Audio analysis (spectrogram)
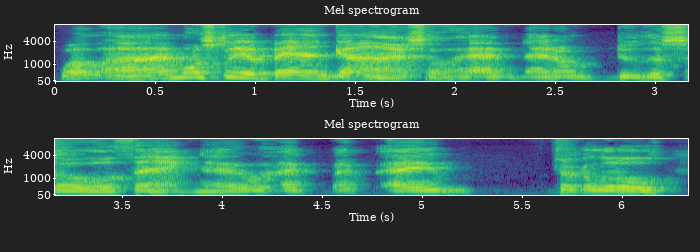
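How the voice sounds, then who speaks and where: A male musician guest in a casual interview, telling stories in a relaxed way with many fillers, over a video call. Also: a little high, moderate pace, echoey room.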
